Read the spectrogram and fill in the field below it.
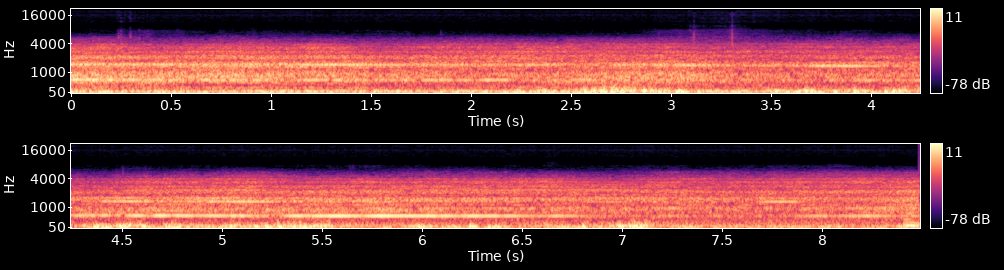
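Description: A Lufthansa airliner lands at Manchester Airport and brakes hard, a loud, steady roar of engines and reverse thrust rumbling from some distance with no voices.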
